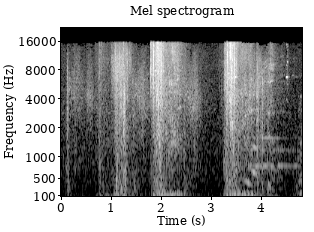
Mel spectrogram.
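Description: Gunfire bursts in loud, rapid volleys.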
